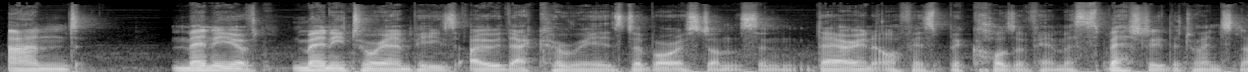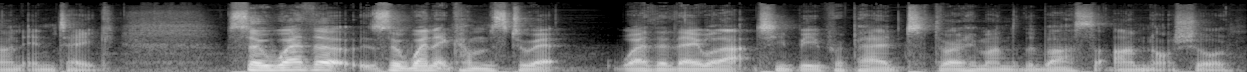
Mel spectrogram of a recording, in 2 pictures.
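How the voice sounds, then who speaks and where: A man's voice: low voice, fairly quick. A man with an English accent co-hosting a news review, explaining his opinions in an earnest, conversational way with careful qualifications. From England. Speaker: co-host of a news review show. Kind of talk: conversational political discussion.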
